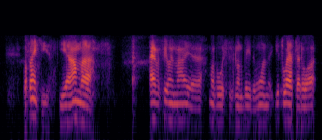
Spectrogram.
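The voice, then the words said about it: Western North Carolina accent. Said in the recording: “the good old Western North Carolina accent ... you do have a nice Western North Carolina accent.”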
